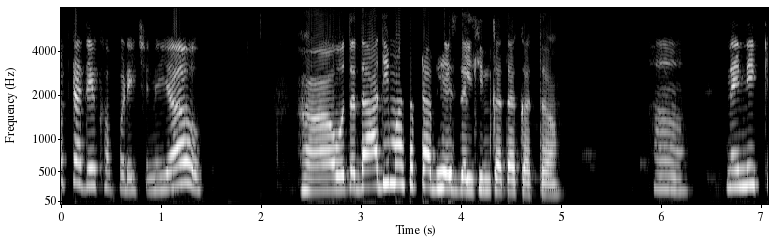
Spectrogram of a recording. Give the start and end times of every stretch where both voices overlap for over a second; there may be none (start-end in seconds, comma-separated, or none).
none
